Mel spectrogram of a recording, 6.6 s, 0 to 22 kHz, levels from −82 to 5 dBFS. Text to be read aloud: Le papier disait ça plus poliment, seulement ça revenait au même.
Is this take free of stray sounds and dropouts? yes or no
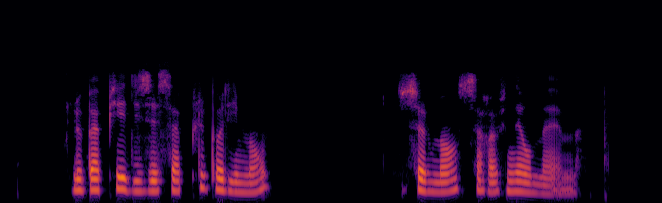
yes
